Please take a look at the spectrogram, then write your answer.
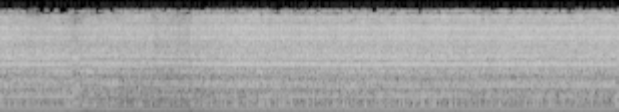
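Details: Small two-stroke chainsaw, long idle and non-starting, revived after fixing the carburetor bracket holder: steady high buzzing note holding even speed without stumbling or cutting out; runs properly.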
